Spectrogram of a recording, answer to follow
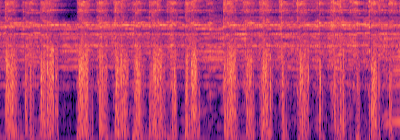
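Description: Loud live percussion music: fast, rhythmic strikes, several a second, in a crowd.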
